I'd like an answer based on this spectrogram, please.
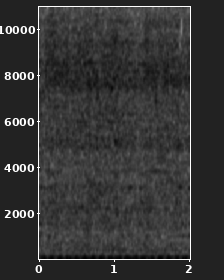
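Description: Steady low background hum with a faint hiss over it, and one faint click about two-thirds of a second in.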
